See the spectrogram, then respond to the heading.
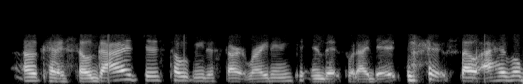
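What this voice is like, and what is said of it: American East Coast accent. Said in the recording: “I heard that in your accent... I hear Philly in your accent... I hear that East Coast”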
